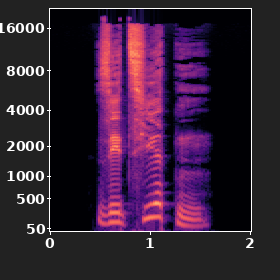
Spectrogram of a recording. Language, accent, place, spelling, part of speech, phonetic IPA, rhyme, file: German, Germany, Berlin, sezierten, adjective / verb, [zeˈt͡siːɐ̯tn̩], -iːɐ̯tn̩, De-sezierten.ogg
- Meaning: inflection of sezieren: 1. first/third-person plural preterite 2. first/third-person plural subjunctive II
